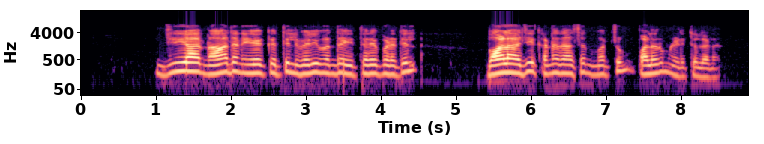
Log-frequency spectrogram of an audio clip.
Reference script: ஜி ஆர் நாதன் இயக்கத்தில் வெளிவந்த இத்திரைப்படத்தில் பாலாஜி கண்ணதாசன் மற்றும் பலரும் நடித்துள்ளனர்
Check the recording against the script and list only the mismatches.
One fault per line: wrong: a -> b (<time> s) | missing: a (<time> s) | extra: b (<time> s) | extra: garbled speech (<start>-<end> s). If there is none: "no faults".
no faults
